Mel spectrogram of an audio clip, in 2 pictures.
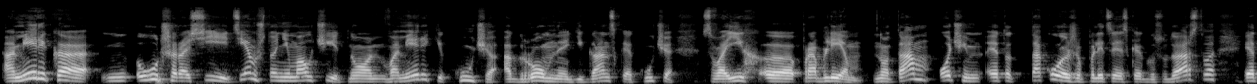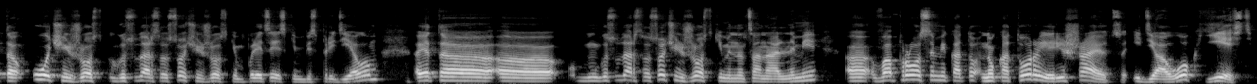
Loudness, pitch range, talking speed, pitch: -17 LUFS, 145-190 Hz, 115 wpm, 165 Hz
